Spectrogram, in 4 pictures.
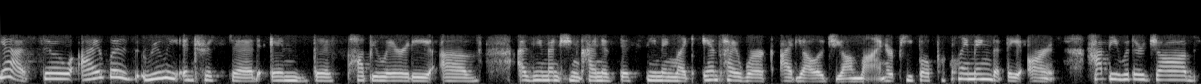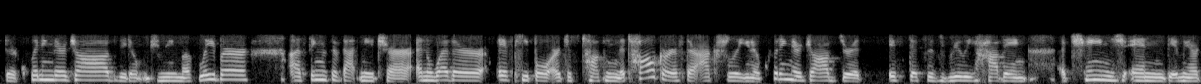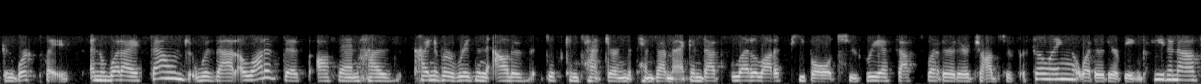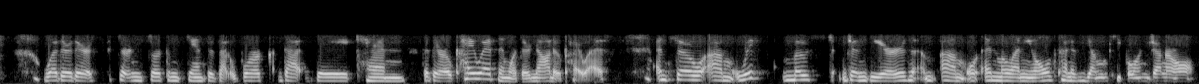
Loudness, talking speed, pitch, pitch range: -17 LUFS, 190 wpm, 180 Hz, 165-205 Hz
